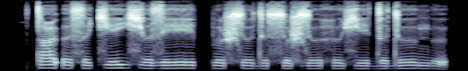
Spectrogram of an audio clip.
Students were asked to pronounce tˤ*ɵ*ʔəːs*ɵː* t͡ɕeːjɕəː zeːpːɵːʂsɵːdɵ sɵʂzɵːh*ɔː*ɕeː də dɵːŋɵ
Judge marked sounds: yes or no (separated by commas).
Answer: no, no, no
